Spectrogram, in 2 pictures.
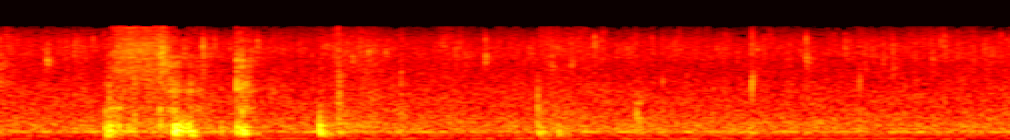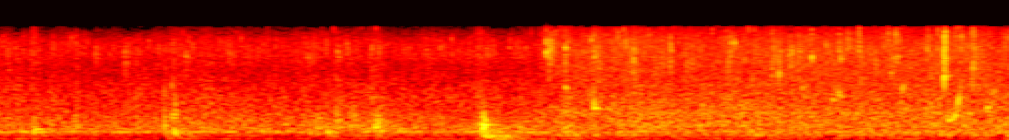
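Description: Rain falls steadily, a dense, continuous hiss of patter with scattered louder drips and splashes standing out now and then, with no voices.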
